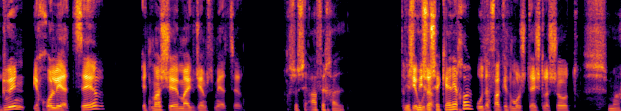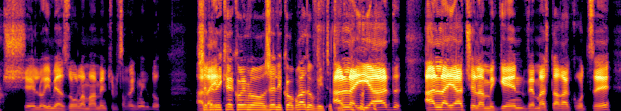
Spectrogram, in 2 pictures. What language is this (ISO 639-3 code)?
heb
